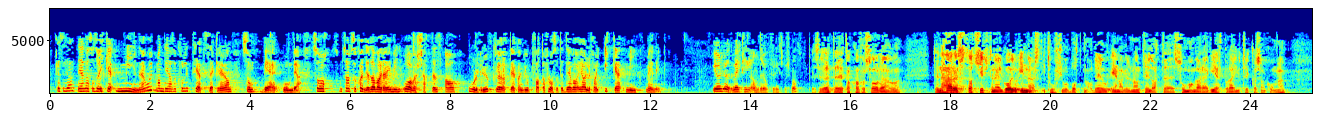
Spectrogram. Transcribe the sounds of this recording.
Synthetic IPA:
pʰɾɛsɪd̪ɛnt̪̚d̪ɛæɾd̪ɛɑlsɔsɔɪkːəmiːnəuːɾmɛnd̪ɛɾɑlsɔkʰʋɑlɪt̪ʰeːt̪sɛkɾəɾənsɔmbḛːɾɔmd̪ɛ̰ | sɔsɔmsɑkt̪sɔkʰɑnd̪æd̪ɑːʋæːɾəɪmɪnoːʋəʂɛt̪ːəlsəɑʋuːɽəbɾʉːkɑt̪̚d̪ɛkʰɑnbliːʊpfɑt̪ːɑfloːsət̪ːəd̪ɛʋɑɾɪɑlːəfɑlɪkːəmɪnmeɪnɪ̰ŋ | jøːɳløːd̪əmɛɪlt̪ʰɪlɑ̰nd̪ɾəɔpfœːlɪŋspœʂmoːlpʰɾɛsɪd̪ɛnt̪æt̪ʰɑkːɑɾfɔɾsʋɑːɾɛɔ | d̪̥ɛnːəɦæːɾst̪ɑːt̪sʃiːpst̪ʰʉnɛlɡoːɾjʊʔɪnːəʂt̪ɪt̪ʰuːfjuːɾbɔt̪n̩ɔd̪ɛæɾjʊʔɛnɑʋɡɾʉnɑnət̪ʰɪlɑt̪sɔmɑŋːəhɑɾɛɑɡeːɾt̪̚pʰɔd̪æɪʉːt̪ʰɾʏkːɑsɔmkʰɔmːə

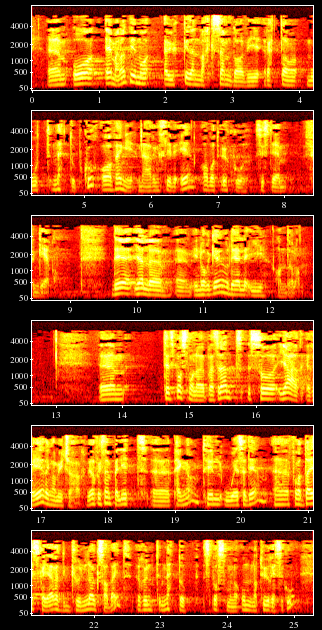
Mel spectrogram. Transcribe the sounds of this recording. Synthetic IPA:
ɔjæɡmæɪnəɾɑt̪ʋɪmɔɑʉkəd̪ɛnmæɾksɑmd̪ɑʋɪɾɛt̪ːɑmuːt̪nɛt̪ːʊpkʰʊɾɑːʋhɛŋːɪnæːɾɪŋsliːʋəʔɛɑʋɑt̪øːkʊsʏst̪eːm | fʉŋɡḛːɾə̰ɾ | d̪ɛjɛlːəɾʔɪnɔɾɡəɔd̪ɛjɛlːəɾɪɑ̰nd̪ɾəlʔɑ̰nː | t̪ʰɪlspœʁsmoːləpʰɾɛsɪd̪ɛnt̪sɔjæːɾɾɛjeːɾɪŋɑmʏt͡ʃːəhæ̰ːɾʋɪhɑɾfɔɾɛksɛmpəljɪt̪ːpʰɛŋːəɾt̪ʰɪluːɛseːd̪eːfɔɾɑt̪̚d̪æɪskɑljæːɾəɛt̪ɡɾʉnlɑːɡsɑɾbæɪd̪ɾʉnt̪nɛt̪ːɔp | spœʁsmoːləʔɔmnɑt̪ʰʉːɾɪsɪkʊ

